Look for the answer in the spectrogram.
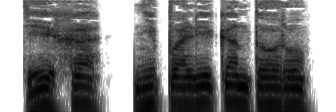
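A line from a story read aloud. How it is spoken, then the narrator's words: Hissing. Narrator (Russian): прошипел он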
